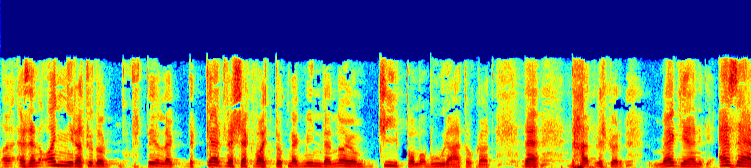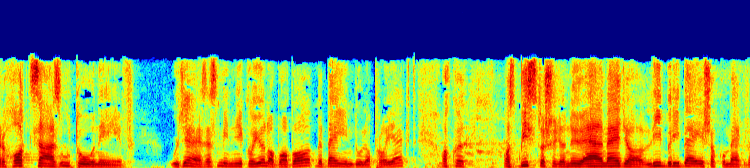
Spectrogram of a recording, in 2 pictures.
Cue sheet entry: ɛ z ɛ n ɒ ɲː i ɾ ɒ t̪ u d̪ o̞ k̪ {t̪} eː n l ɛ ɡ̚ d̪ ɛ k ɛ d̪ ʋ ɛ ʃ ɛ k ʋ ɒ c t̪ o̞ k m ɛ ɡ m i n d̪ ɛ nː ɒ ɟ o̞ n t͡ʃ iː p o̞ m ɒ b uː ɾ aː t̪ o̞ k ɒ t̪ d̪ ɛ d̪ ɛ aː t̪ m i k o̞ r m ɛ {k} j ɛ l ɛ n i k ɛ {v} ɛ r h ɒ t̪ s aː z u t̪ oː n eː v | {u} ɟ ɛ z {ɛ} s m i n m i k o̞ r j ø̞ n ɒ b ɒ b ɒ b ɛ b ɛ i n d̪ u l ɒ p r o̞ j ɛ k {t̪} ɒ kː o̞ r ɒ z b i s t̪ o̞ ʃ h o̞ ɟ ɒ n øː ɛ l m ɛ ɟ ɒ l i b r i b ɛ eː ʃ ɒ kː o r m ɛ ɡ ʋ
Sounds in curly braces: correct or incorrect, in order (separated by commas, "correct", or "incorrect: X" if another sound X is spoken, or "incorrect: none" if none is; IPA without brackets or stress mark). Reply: correct, incorrect: ɡ, incorrect: z, correct, correct, correct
